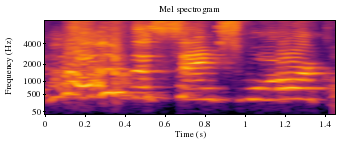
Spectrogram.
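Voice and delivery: high, loud, slow mock panic. Playing a forgetful wife panicking in IKEA, mock panic. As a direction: ham up a frantic homemaker.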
